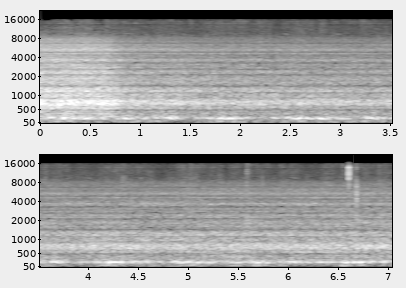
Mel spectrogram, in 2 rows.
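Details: Hitachi KS1700H AM/FM radio sabotaged by its seller, controls needing cleaning: just a faint steady hiss with no FM station pulling through; FM reception near silent, cause still unknown.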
